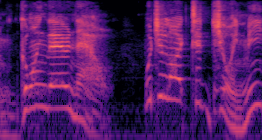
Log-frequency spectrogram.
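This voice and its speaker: A high-pitched, put-on character voice moves at a fairly slow pace. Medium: read story.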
